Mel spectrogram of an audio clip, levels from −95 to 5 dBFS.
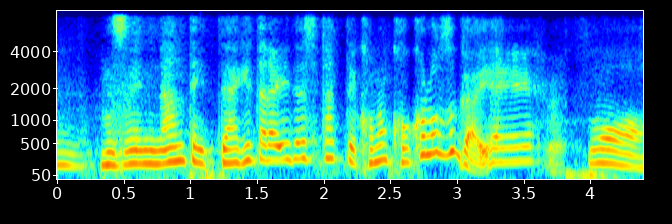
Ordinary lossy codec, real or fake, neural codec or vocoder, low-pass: Opus, 32 kbps; fake; codec, 16 kHz in and 24 kHz out, 0.9 kbps, LongCat-Audio-Codec, four codebook decoder; 7.2 kHz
